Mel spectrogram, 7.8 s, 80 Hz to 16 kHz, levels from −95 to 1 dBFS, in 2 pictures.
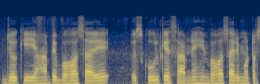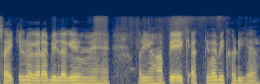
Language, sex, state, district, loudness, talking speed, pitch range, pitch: Hindi, male, Bihar, Kaimur, -18 LUFS, 200 wpm, 125-135 Hz, 130 Hz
